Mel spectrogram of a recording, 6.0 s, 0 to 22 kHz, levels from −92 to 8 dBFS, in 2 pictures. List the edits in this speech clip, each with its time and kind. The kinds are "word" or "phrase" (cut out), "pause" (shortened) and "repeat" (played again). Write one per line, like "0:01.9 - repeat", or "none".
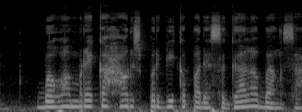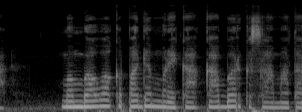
none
